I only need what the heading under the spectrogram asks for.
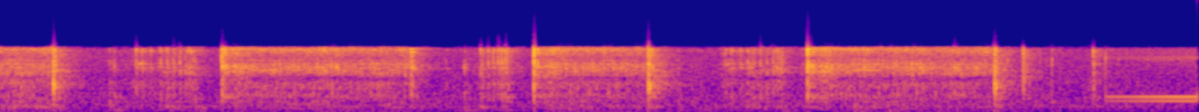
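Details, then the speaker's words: AE Monophone rotary desk telephone after repair, dialing the repairer's own number as a final check; crisp dial clicks over a thin line, then a steady two-tone busy signal; the phone dials and connects properly. "okay so now what we can do is we can call one other number we'll call my number and it'll be busy i'll give you some dow tone"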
